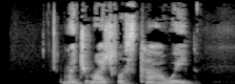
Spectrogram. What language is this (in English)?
Abkhazian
